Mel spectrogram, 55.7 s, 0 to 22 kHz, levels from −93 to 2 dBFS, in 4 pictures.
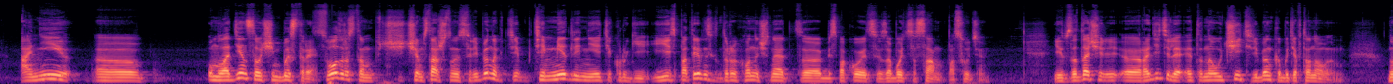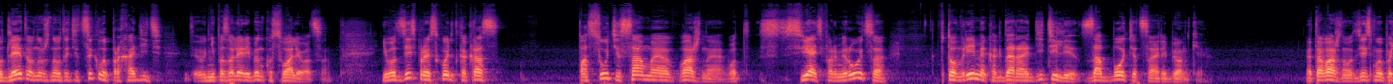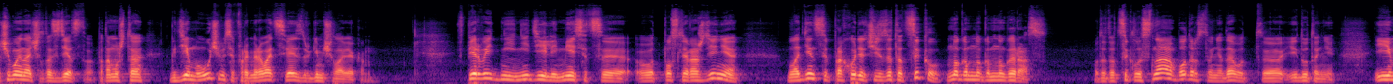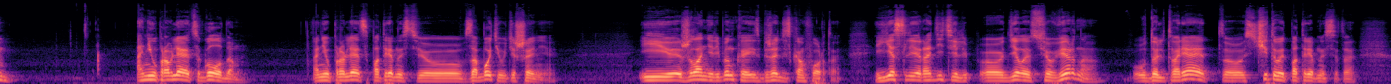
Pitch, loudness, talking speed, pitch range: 130 Hz, -21 LUFS, 155 wpm, 115-150 Hz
